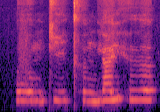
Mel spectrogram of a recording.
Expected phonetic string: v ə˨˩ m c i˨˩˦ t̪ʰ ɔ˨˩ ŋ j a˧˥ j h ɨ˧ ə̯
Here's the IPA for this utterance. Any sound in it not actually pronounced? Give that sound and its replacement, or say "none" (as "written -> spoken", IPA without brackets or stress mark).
ɔ˨˩ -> ə˨˩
